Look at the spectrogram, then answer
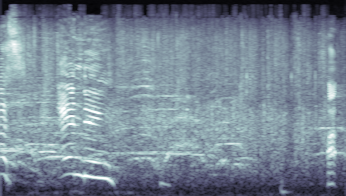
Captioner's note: cheers and applause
